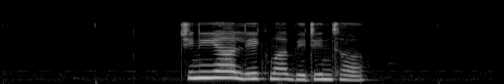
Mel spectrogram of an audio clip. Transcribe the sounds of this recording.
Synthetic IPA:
t͡sinijalekʰmabʱeʈint͡sʰʌ

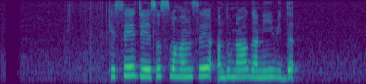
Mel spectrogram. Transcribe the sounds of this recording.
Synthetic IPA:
keseːd͡ʒeːsusʋaɦansejʔa̰nd̪unaːɡaniːʋid̪ə

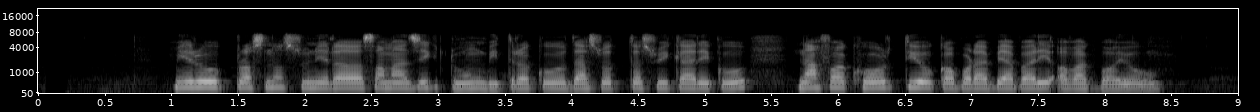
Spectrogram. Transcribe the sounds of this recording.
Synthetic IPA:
meɾoprʌsnʌsuneɾʌsamad͡zikɖʱuŋbʱit̪rʌkod̪aswʌt̪ːʌswikaɾekonapʰakʰort̪jokʌpʌɽabjapaɾiʔʌwak̚bʱʌjo

